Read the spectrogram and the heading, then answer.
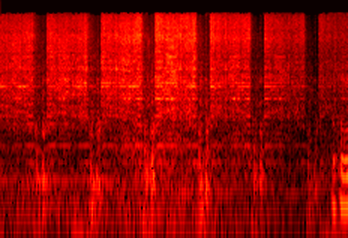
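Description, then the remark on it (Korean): A dot-matrix impact printer in a computer museum prints steadily, striking ink onto paper: a dense, loud rasping screech interrupted by brief regular pauses about every half second as each line finishes. No one speaks. “이제 충격을 줘가지고 잉크를 이제 종이에다 찍는 옛날에는 어 이제 주로 이런 프린터를 이용을 했죠.”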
